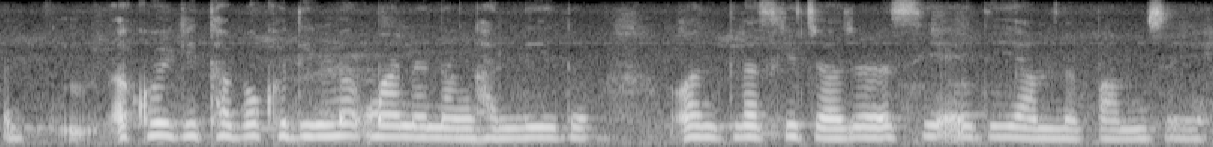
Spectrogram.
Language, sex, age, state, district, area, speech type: Manipuri, female, 18-30, Manipur, Chandel, rural, spontaneous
